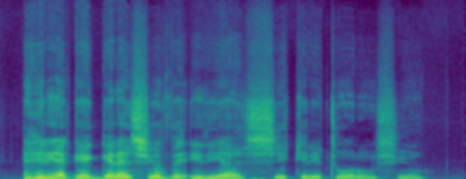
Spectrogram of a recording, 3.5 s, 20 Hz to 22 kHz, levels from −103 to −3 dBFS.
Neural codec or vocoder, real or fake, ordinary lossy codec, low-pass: codec, 44.1 kHz, 7.8 kbps, Pupu-Codec; fake; none; none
